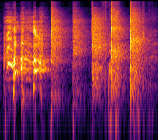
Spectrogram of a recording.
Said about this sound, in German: Schenkelklopfer. Leute, hört auf, eure Schenkel zu klopfen. Die ganze Zeit im Kino hat seinen Schenkel, aber so richtig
